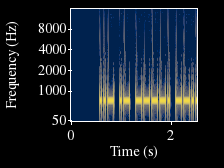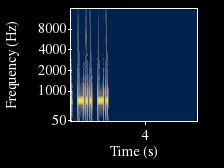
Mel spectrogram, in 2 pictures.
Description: Morse code, heard as a keyed tone, about 31 wpm, 700 Hz. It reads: UA9ZDN
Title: DXCC-100 Call Signs - 6 Characters - 30wpm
